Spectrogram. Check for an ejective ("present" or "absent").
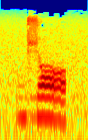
absent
